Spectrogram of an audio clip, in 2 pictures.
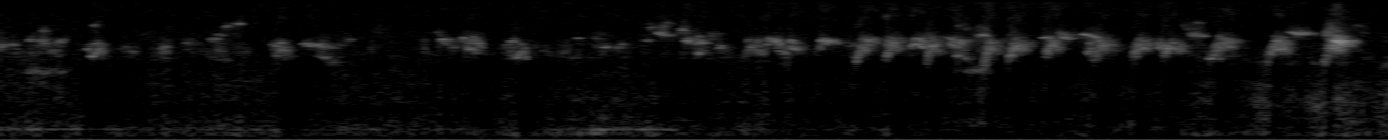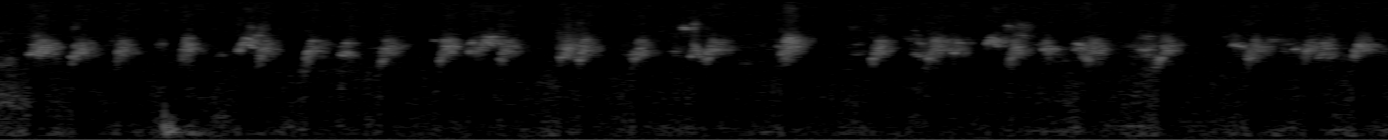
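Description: Near silence, with faint birds chirping: many quick short calls, one after another. One soft tap about seven seconds in.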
